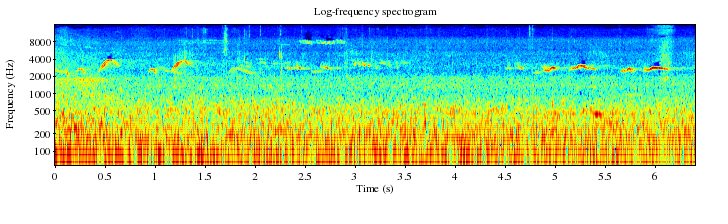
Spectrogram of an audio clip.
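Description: birds chirping outdoors

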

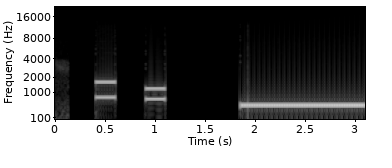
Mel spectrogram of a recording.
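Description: telephone dial tone

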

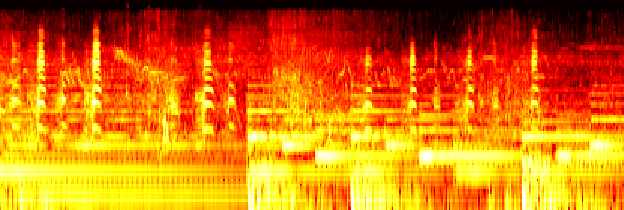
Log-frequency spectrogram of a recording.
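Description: canada geese honking

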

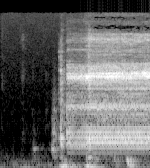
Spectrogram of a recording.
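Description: quiz show buzzer

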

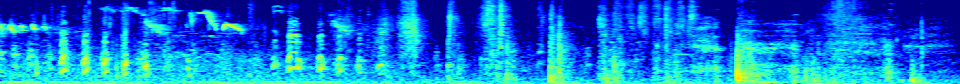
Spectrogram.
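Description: chickens clucking

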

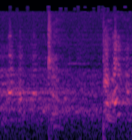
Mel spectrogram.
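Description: turkeys gobbling

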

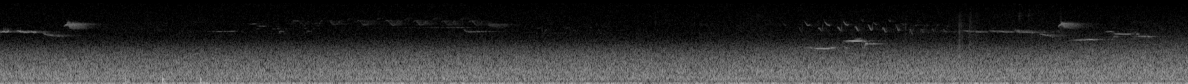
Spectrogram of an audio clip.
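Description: hermit thrush song

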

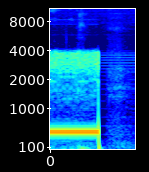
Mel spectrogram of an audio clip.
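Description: telephone ringing tone

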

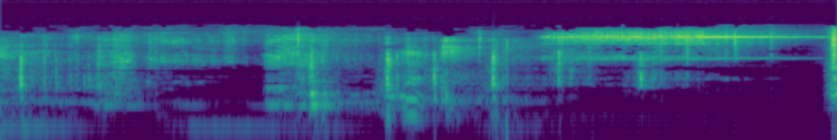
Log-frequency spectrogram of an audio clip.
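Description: doorbell ringing

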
